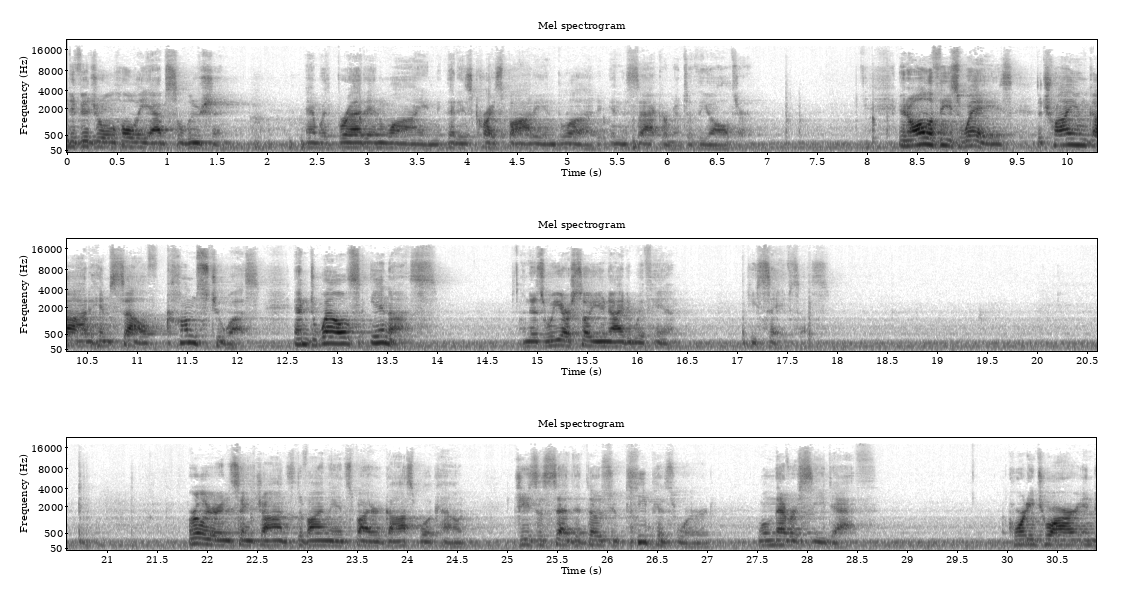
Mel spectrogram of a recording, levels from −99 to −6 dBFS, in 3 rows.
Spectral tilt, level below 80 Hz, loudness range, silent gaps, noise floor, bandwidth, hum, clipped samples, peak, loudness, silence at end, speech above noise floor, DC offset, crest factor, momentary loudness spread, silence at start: -5.5 dB/octave; -60 dBFS; 17 LU; none; -50 dBFS; 18 kHz; none; under 0.1%; -4 dBFS; -28 LUFS; 0 s; 22 dB; under 0.1%; 24 dB; 25 LU; 0 s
